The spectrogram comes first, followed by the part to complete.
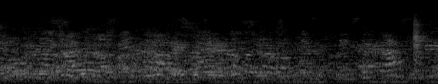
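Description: Indistinct chatter of several people talking at once, a steady babble of overlapping voices with no clear words.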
